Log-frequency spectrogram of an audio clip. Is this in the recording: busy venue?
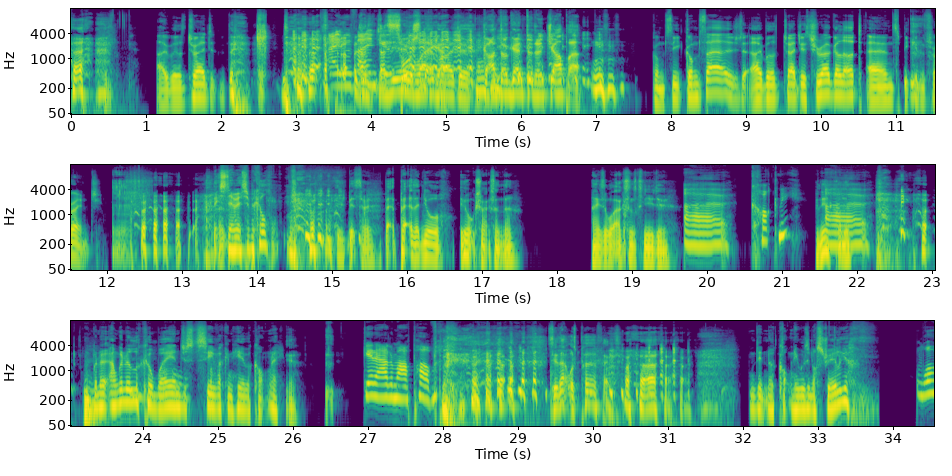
no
